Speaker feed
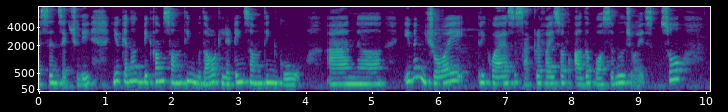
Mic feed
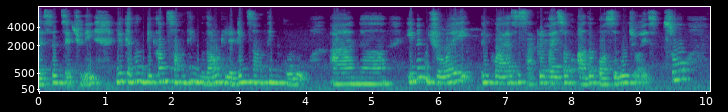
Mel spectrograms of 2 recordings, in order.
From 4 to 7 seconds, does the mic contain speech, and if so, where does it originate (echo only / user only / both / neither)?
echo only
